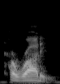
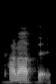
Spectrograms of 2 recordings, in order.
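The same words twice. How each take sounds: First: It is said with an English pronunciation. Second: It is said with a Japanese pronunciation. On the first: "You know, like the Karate Kid" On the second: "if you heard the, the Japanese, right, is is karate"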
